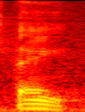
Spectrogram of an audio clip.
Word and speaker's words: têm: Porque esses verbos, até o século XVIII, eram proferidos como você profere ele tem, eles têm. Não existe diferença de pronúncia entre o singular ele tem e o plural eles têm.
